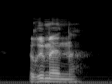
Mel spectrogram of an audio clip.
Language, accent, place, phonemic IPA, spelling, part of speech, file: French, France, Lyon, /ʁy.mɛn/, rumen, noun, LL-Q150 (fra)-rumen.wav
- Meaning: rumen (stomach)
